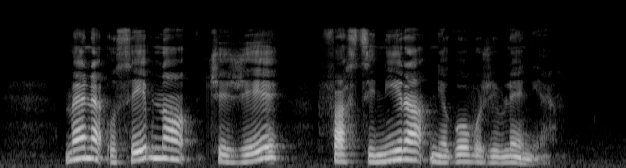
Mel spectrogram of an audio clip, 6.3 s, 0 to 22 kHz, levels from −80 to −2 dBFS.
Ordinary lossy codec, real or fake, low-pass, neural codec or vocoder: none; real; 10.8 kHz; none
